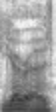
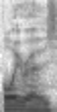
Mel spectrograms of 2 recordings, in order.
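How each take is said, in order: First: The word is pronounced the English way. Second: The word is pronounced the German way. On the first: "even though it's euros" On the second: "I pronounced it euros"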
